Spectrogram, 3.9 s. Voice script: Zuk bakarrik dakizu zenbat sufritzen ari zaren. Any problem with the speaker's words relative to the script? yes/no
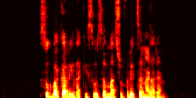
yes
